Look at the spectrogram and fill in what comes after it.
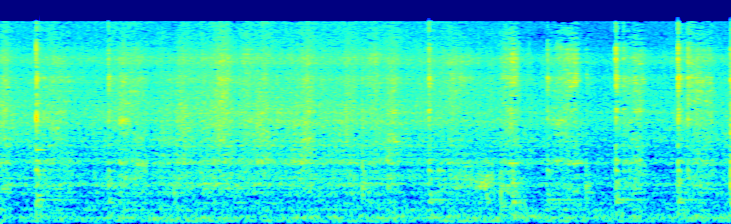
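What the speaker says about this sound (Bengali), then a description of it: "এবার এই মশলাটাকে আমি পুরো কষিয়ে নেব" Spice masala for chana masala with red chilli powder frying in a pan, a steady close sizzle broken by repeated scrapes and clacks of a spoon stirring it, no voices.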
